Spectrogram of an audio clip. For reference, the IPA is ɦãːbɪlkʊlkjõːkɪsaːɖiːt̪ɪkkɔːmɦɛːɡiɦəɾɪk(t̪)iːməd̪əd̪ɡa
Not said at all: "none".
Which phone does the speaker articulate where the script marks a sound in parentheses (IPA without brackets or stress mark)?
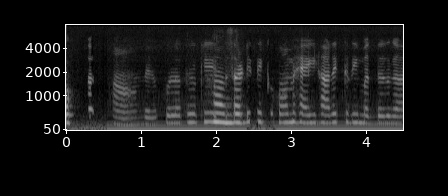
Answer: d̪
